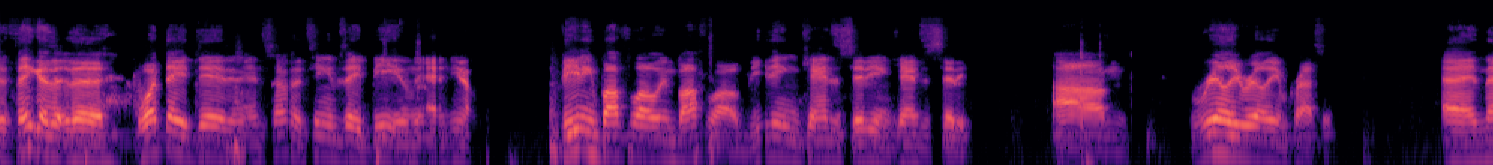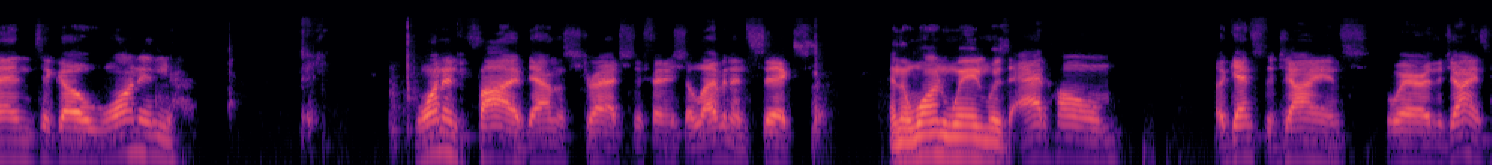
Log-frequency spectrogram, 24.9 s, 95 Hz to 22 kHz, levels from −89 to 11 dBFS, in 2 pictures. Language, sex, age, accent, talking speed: English, male, 30-49, American, 150 wpm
